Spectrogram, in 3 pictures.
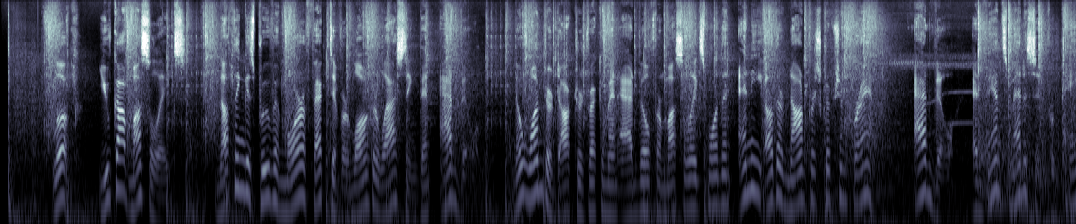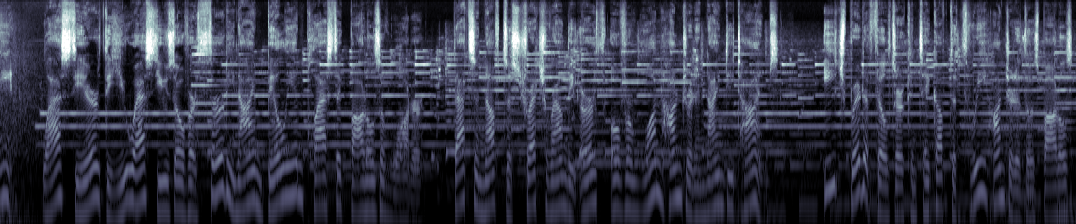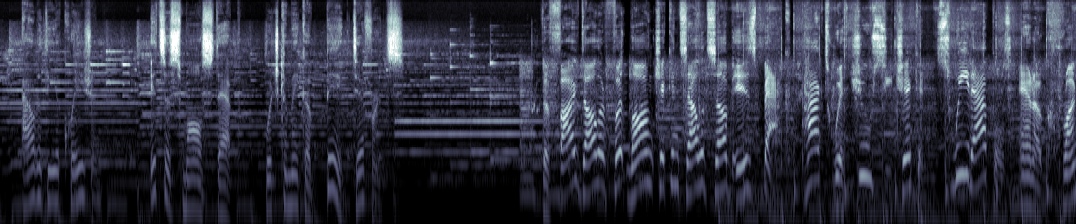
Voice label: Commercial VO

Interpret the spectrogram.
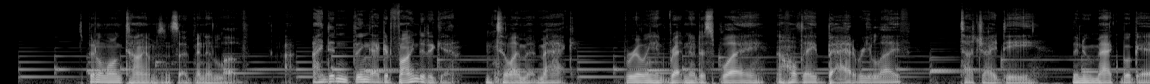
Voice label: English

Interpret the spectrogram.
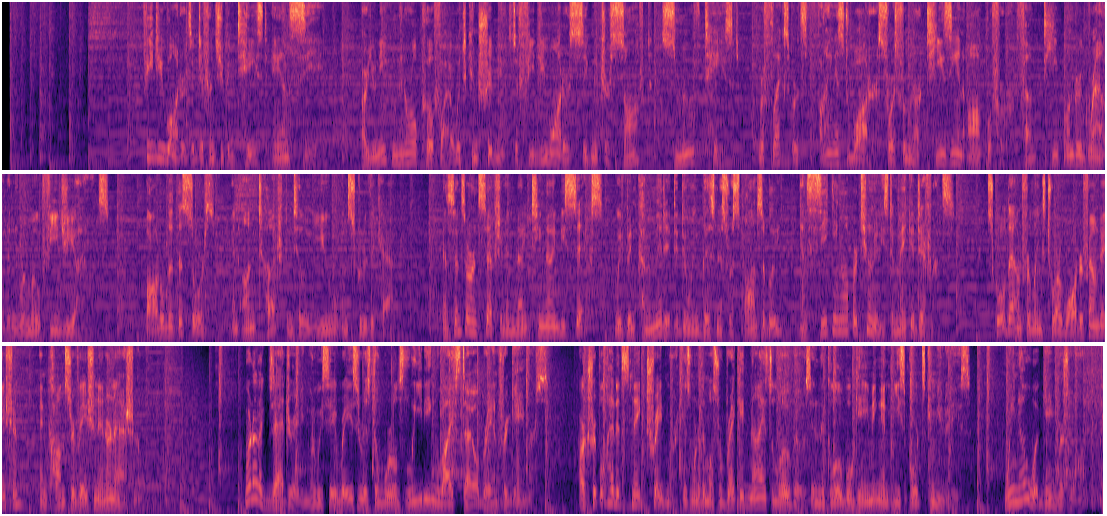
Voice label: EXPLAINER

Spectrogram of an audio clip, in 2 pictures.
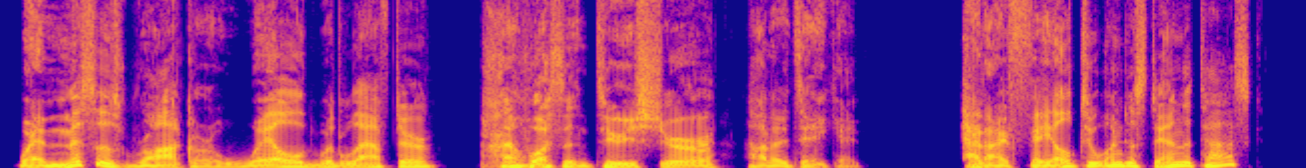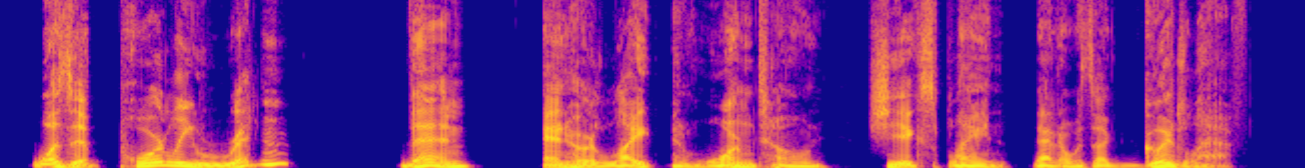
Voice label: Audiobook; The Messy House

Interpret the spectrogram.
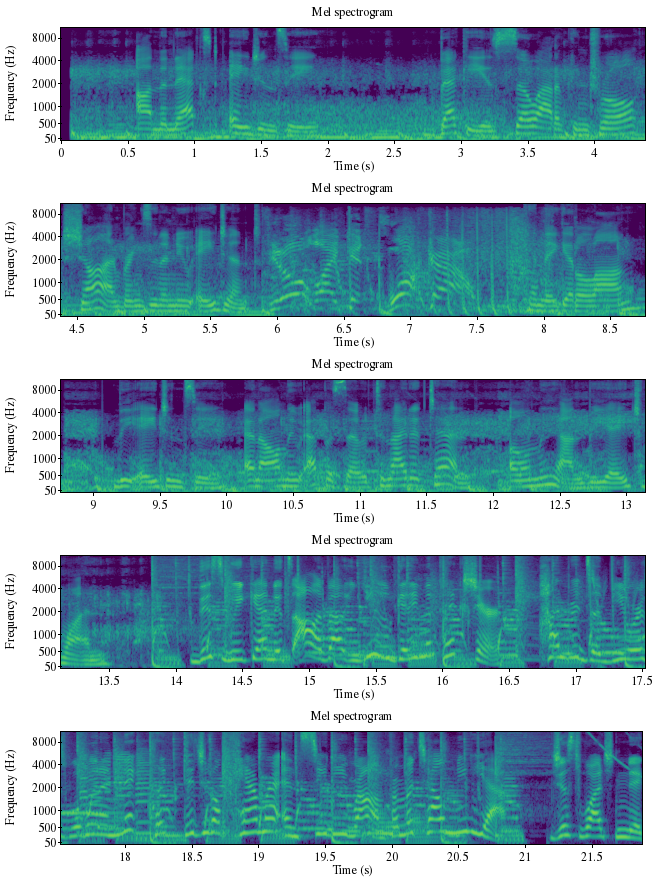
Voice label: Promo

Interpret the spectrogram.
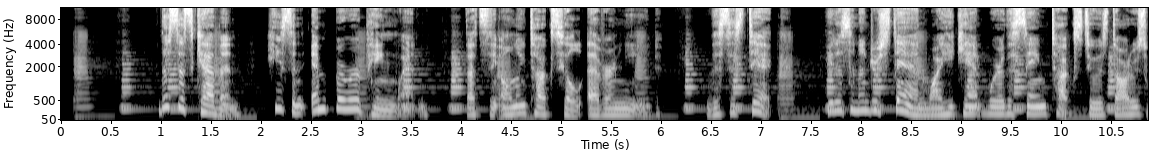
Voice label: E LEARNING

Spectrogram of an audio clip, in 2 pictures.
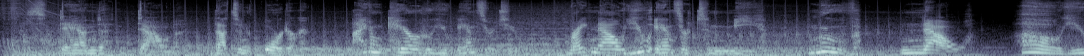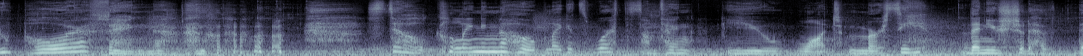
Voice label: Character; English - USA

